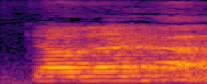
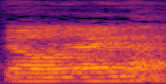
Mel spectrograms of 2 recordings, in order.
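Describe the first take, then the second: No difference in how they are said.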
